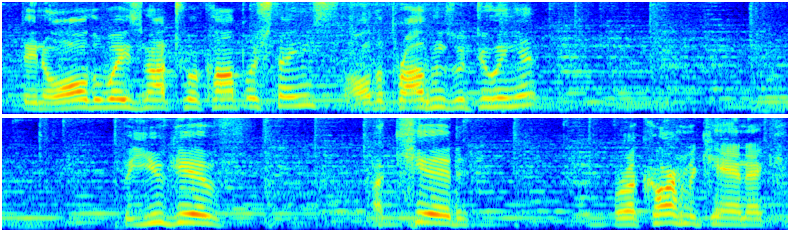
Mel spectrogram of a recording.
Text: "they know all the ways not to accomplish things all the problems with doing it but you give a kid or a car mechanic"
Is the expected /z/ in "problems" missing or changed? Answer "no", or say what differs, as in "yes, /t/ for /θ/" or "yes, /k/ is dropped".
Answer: no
